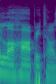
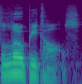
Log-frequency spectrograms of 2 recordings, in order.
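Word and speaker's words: L'Hôpital: hopital's rule or i'm sorry i always say la hopitals i've been saying that for years and i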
